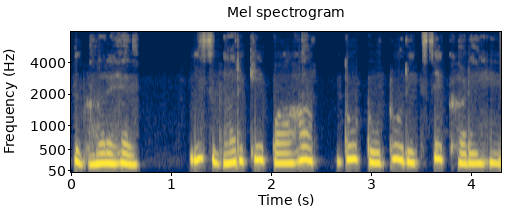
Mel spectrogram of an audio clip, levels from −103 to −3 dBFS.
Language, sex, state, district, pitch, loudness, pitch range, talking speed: Hindi, female, Bihar, Supaul, 235 Hz, -12 LUFS, 210-275 Hz, 165 wpm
